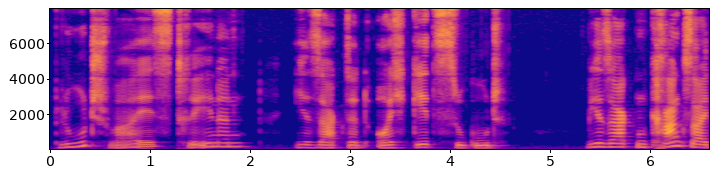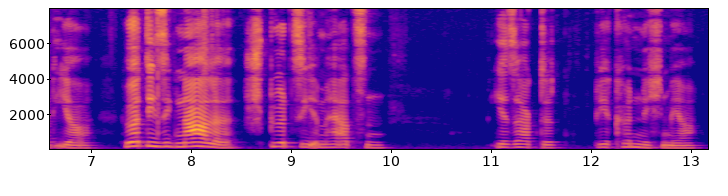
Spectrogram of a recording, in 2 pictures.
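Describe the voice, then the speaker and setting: A woman giving a slow poetry recital, with a rhythmic delivery that breaks into sudden loud bursts and whispered phrases. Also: lowish voice, expressive, creaky.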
